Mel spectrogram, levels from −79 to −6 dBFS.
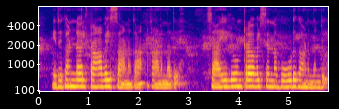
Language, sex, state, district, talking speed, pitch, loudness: Malayalam, female, Kerala, Kasaragod, 105 wpm, 220 Hz, -17 LUFS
